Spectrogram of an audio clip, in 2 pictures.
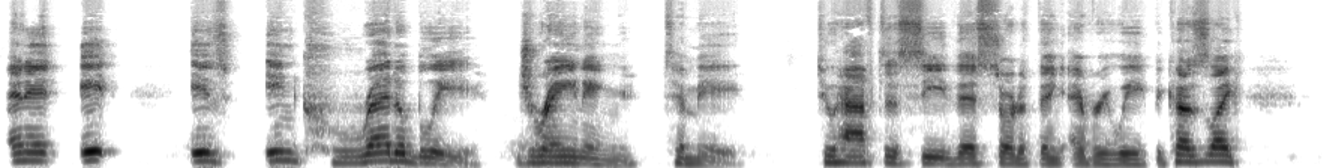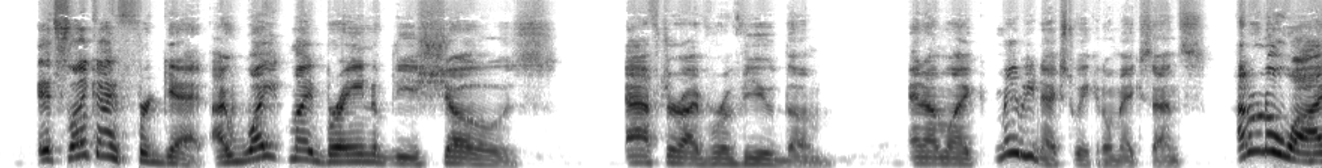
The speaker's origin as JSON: {"language": "English", "town": "Toronto", "region": "Ontario", "country": "Canada", "tie": "born or raised there"}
